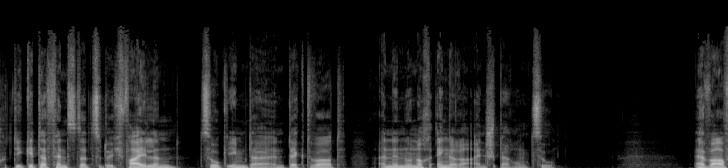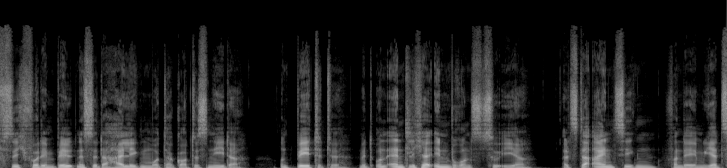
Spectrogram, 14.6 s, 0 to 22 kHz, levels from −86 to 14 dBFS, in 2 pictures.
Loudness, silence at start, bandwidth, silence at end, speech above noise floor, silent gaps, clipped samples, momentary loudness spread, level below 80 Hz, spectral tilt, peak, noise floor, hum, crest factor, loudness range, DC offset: -22 LUFS; 0 s; 18.5 kHz; 0 s; 58 dB; none; under 0.1%; 11 LU; -44 dBFS; -4.5 dB/octave; 0 dBFS; -80 dBFS; none; 22 dB; 3 LU; under 0.1%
